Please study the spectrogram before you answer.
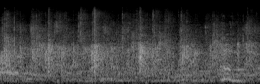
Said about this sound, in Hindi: सब लोग तालियां बजा रहे हैं तालियां किस लिए बजा रहे हैं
